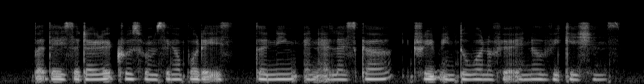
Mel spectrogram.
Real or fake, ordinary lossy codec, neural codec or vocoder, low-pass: real; none; none; 7.2 kHz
